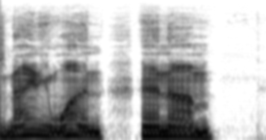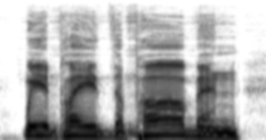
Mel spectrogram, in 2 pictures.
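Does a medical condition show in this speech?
Yes: ALS.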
